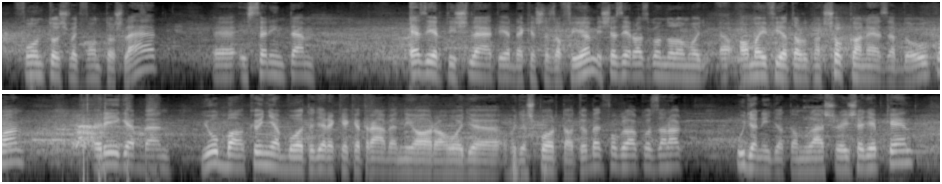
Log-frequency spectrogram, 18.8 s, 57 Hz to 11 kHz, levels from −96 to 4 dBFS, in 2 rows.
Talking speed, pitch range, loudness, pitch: 140 wpm, 120-150 Hz, -21 LUFS, 135 Hz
